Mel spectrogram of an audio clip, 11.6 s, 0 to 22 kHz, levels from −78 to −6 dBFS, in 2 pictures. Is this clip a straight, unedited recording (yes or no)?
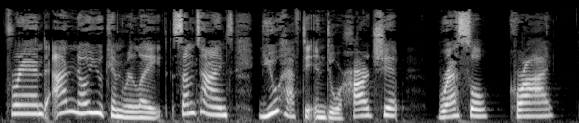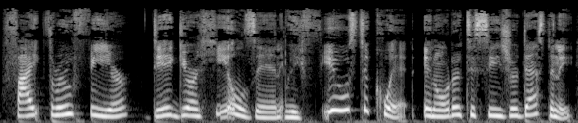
no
